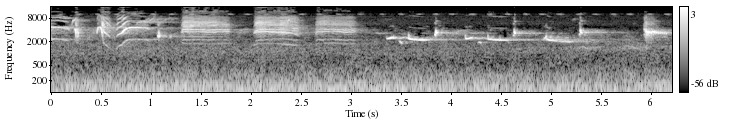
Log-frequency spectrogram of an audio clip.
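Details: Morning birdsong in a natural habitat: a varied burst of sharp descending whistles and rich harsh notes, then a run of short clear chirps spaced under a second apart over low steady background noise.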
